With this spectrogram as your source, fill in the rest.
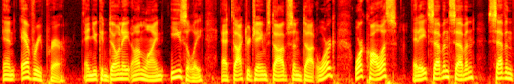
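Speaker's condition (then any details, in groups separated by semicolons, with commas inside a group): No condition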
